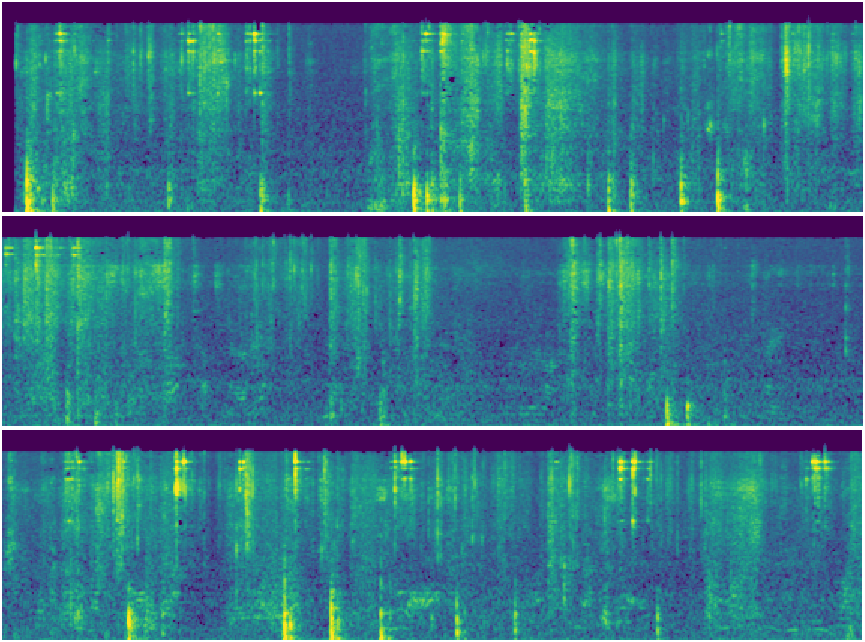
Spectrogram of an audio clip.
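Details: A female pug acting wildly with her toys: rapid broadband snorting and grunting bursts repeat throughout, mixed with rustling, scuffling and occasional brief human speech.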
